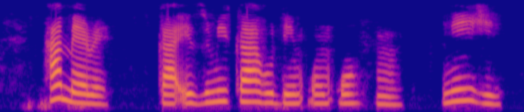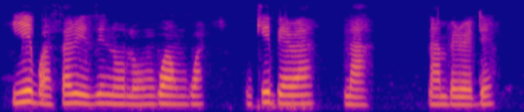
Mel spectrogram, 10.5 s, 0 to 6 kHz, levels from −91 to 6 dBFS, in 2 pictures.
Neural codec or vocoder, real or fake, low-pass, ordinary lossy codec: none; real; 5.4 kHz; AAC, 32 kbps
